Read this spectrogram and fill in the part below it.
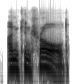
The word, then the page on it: uncontrolled: American English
